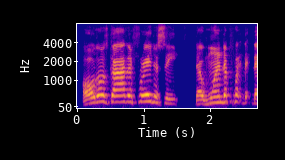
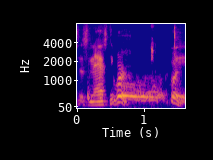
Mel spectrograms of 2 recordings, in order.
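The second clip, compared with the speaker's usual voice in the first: ordinary talk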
